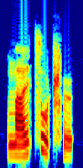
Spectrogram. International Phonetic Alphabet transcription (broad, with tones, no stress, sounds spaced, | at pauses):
m a˧˥ ɪ̯ t͡s u˥˩ ʈ͡ʂʰ ɻ̩˩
